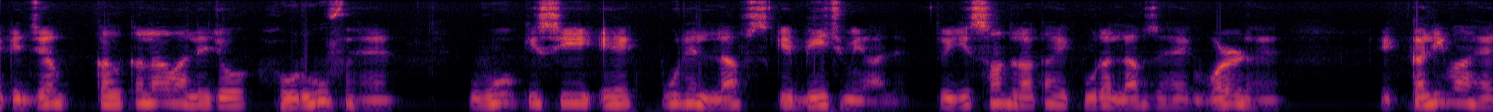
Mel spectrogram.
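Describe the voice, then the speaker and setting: A man gives an online lesson on Quran recitation rules. His voice sits at an ordinary middle pitch. He explains patiently and step by step, slowing right down to model each recited word. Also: a little mellow, low-quality recording.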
